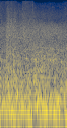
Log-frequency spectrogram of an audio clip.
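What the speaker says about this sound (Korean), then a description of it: "또다시 일어난 큰 폭발." A large explosion rips through a collapsing building during a firefighting rescue, a loud, dense roar that fills the whole moment without a break.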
